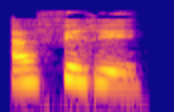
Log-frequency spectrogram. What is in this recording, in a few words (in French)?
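"affairee", French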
